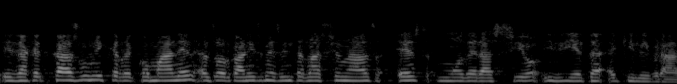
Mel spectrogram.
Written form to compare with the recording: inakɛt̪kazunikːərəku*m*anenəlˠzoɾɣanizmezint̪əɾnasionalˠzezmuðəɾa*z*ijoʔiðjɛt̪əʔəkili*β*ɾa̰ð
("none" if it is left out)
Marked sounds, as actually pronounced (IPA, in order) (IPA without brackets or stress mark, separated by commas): m, s, β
